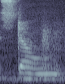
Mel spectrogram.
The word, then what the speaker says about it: stone: And the stone is a VCE word because the O is long and then it's followed by a consonant and the E is silent.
